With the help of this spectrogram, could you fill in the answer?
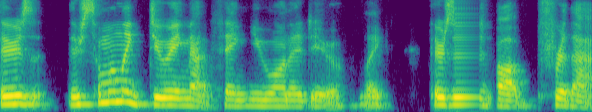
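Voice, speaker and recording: Speaking with a Canadian accent, a woman keeps a moderate pace. Her medium pitch shows ordinary variation. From western Canada, Vancouver. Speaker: singer-songwriter. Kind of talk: casual interview. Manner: animated.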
